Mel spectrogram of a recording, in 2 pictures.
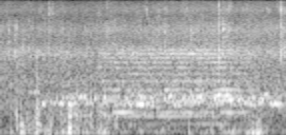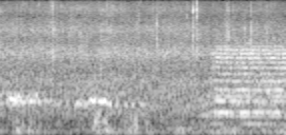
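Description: A diesel locomotive's air horn blows in the distance.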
